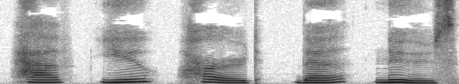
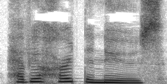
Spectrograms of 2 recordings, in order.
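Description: First: Very slow, each word spaced; slow reading. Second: Said in the usual way. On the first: Shown as a demonstration. Teacher slowly reading the question to the class. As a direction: read it slowly for learners. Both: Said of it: "好，慢读一遍".

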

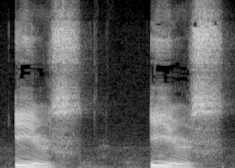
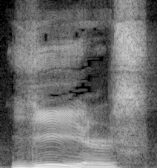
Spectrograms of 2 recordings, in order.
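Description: First: EARS straight from the "ee", no glide; ears without y. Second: YEARS drawn out from a "yeh" glide. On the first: Teacher drilling ears for students, slow glideless onset. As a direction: push out "ears" slowly without any y. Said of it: "不需要耶这个音". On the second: Teacher drilling years for students, slow clear y-glide. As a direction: slowly say "years", keeping the y in front. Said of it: "不要忘了前面这个耶". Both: Shown as a demonstration.

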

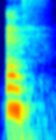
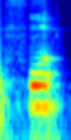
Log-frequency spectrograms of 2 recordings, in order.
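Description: First: "F" read as English ef; 英文读法的F. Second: "F" read as pinyin fo; 按拼音读F. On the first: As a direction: say "F" as the English letter name ef. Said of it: "在英文里这个字母读作F". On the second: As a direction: say "F" the Chinese pinyin way, fo. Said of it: "汉语拼音里的字母F". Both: Shown as a demonstration.

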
